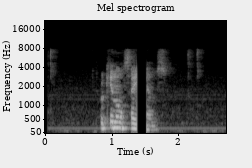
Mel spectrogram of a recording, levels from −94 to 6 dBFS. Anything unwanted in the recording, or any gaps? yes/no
yes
